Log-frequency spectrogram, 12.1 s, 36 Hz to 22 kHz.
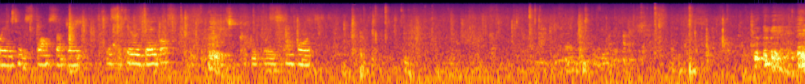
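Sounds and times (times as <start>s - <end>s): papers rustling: 0.0s - 11.3s
clicks and knocks of people shifting: 0.0s - 12.0s.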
